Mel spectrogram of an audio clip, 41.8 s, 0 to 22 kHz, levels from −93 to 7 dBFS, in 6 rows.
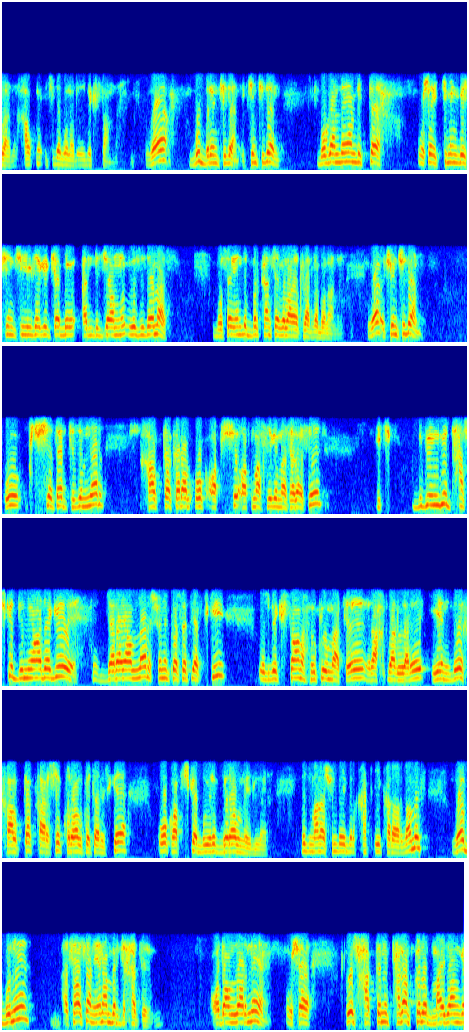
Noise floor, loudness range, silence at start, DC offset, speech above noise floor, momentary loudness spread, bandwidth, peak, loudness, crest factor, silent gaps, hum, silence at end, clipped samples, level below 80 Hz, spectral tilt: -61 dBFS; 3 LU; 0 s; under 0.1%; 46 dB; 11 LU; 3.9 kHz; 0 dBFS; -15 LUFS; 16 dB; none; none; 0 s; under 0.1%; -58 dBFS; -10.5 dB/octave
